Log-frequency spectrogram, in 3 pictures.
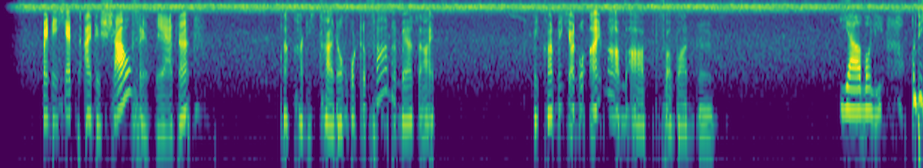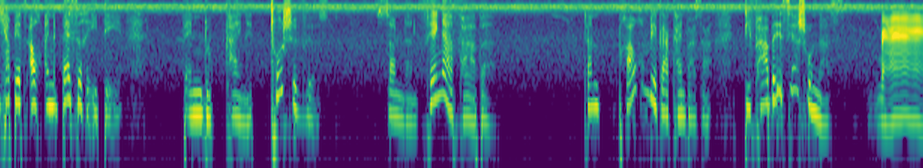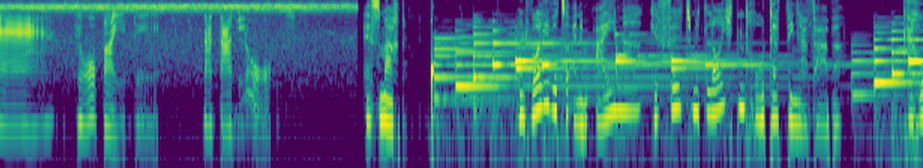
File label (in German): Kinderhörspiel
